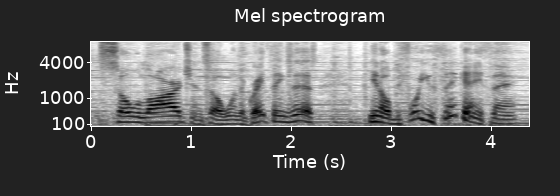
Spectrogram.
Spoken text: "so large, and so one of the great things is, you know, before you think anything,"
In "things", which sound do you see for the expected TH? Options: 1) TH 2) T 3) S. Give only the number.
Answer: 1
